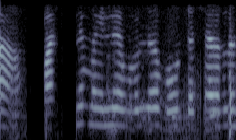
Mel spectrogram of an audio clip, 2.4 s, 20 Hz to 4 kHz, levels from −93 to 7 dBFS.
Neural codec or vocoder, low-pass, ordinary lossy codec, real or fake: none; 3.6 kHz; none; real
